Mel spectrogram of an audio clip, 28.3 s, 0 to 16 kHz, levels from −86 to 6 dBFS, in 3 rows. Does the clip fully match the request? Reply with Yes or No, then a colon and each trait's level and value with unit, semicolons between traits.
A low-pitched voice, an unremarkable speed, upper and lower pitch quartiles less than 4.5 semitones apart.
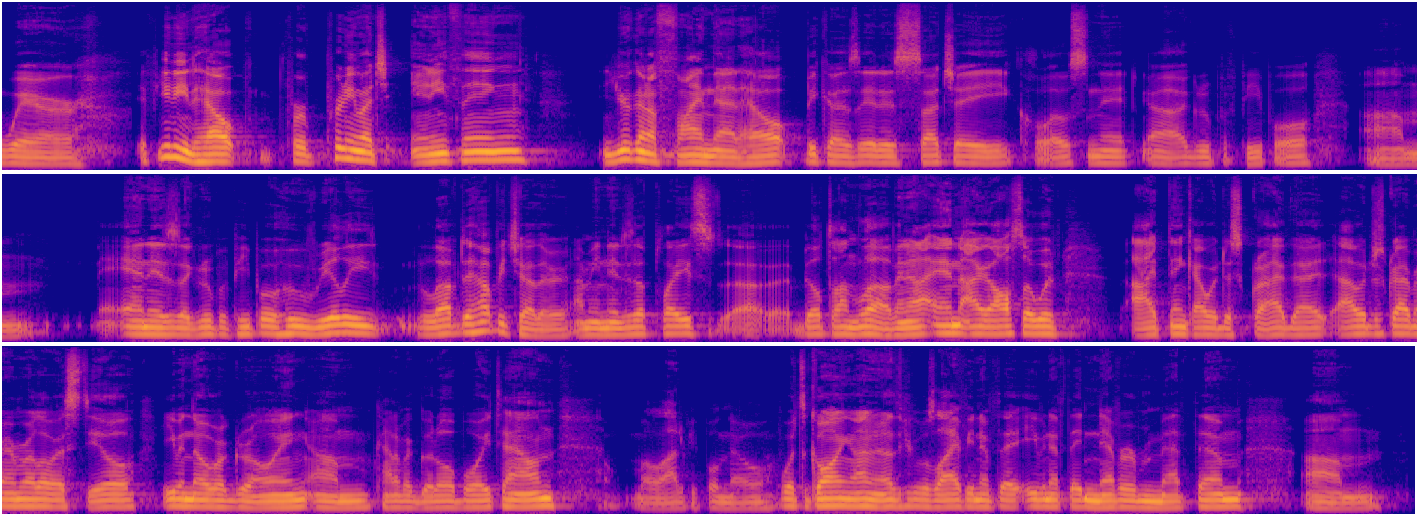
No: low, 110 Hz; fast, 215 wpm; average, 2.7 semitones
